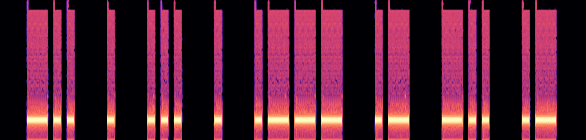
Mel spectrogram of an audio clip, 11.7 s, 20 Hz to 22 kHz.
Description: Morse code, heard as a keyed tone, about 9 wpm, spaced as for 7 wpm, 600 Hz. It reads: DESEJADA
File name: CW / 10PPM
